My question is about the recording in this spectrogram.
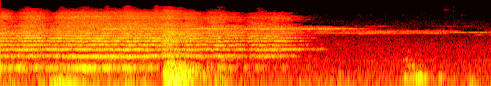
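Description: A long, steady horn blast, heard from outside, made of several pitches at once like a train horn. It sounds for about four seconds and then fades away, with a single dull thump about two seconds in.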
